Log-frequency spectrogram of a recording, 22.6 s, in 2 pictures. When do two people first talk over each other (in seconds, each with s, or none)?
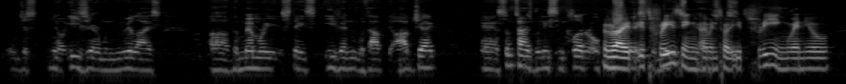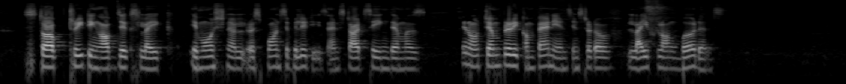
8.1 s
